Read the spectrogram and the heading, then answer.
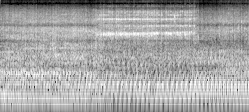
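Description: Motorcycle engine running with a foot clutch and jockey shift setup, a loud, steady rumbling idle that holds on its own throughout with no voices.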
